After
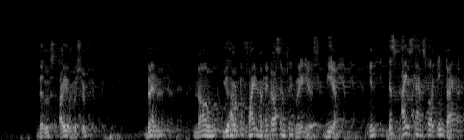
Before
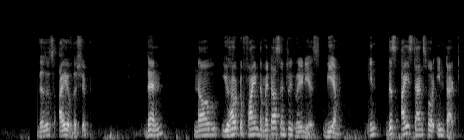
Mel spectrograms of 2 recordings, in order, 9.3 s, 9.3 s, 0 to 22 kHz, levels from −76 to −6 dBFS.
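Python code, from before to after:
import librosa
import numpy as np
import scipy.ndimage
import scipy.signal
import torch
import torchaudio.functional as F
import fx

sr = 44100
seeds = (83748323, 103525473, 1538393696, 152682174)

p1 = fx.pitch_glide(x, sr, semitones=-3.5, runs='ending unshifted')
p2 = fx.low_shelf(p1, sr, hz=210.0, db=8.0)
p3 = fx.comb_fb(p2, sr, f0_hz=140.0, decay_s=0.99, harmonics='all', damping=0.0, mix_pct=70)
p4 = p3 + fx.echo_feedback(p3, sr, ms=189, feedback_pct=50, wet_db=-15.0, dry=0)
y = fx.vibrato_shape(p4, sr, shape='square', rate_hz=4.0, depth_cents=100.0)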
